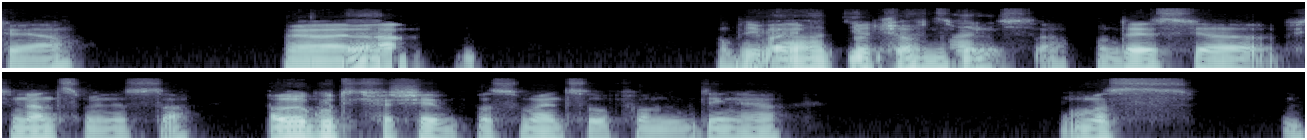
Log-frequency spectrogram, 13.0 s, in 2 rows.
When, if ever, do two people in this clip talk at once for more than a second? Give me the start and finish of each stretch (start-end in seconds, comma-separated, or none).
3.6-5.2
